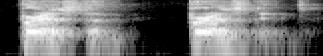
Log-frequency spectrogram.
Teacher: Muitas vezes, o restante da palavra a gente quase nem ouve falar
